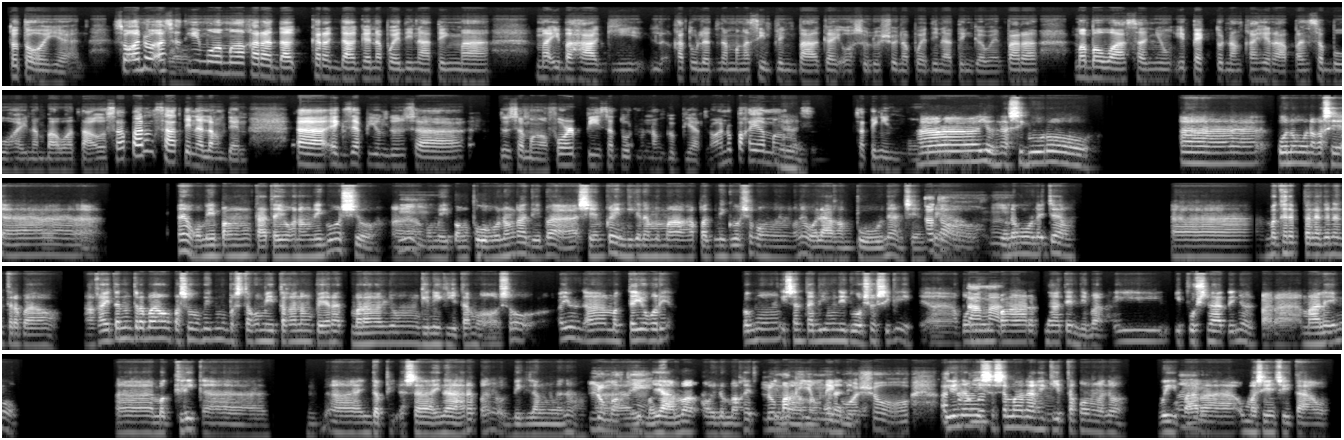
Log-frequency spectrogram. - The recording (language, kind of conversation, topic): Filipino, unstructured, Paano nakaaapekto ang kahirapan sa buhay ng mga tao?
- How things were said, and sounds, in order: none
